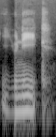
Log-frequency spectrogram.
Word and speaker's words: Younique: For example, the cosmetic MLM Unique, which is spelled in the dumbest way.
